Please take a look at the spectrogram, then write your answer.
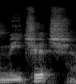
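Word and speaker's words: Micić: And, uh, it his his last name is pronounced Michich.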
